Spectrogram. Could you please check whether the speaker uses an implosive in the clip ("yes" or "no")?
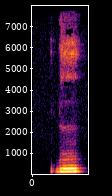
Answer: yes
